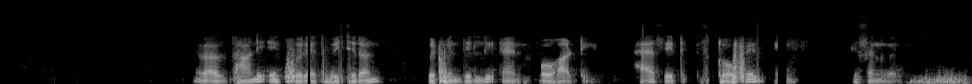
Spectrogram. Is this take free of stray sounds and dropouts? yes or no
no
